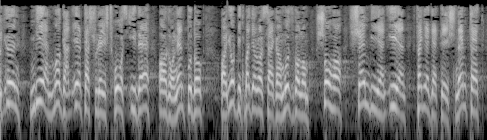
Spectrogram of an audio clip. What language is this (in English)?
Hungarian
